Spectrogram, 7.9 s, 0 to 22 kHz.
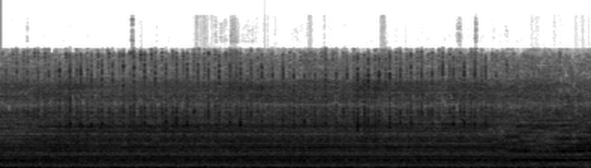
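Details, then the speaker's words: Eberspächer Airtronic D4R heater after service, earlier locked after five failed starts from fuel, running about 10 minutes, recorded close to the pump: smooth quiet hum and airy whoosh, no rattles or surging; normal running. "I don't know if you can hear it, but this is how silent it is once it's working properly."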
